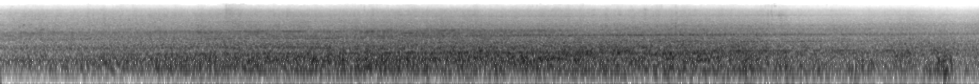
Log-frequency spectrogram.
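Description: PATCO Hi-Speed Line electric rapid-transit train passing on the rails: a steady rolling rumble of wheels on track that builds to a peak mid-way and eases off toward the end, with a faint steady whine over it.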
